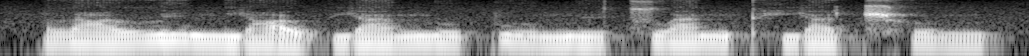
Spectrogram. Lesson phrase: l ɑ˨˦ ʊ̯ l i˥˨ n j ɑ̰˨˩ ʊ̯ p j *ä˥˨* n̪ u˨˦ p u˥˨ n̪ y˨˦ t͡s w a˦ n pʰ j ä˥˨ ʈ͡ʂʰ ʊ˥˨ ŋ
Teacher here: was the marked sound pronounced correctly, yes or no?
no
